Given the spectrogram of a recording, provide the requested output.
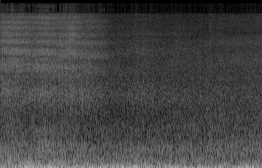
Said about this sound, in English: So the best waves are happening just over to the left, just out of shot right now.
